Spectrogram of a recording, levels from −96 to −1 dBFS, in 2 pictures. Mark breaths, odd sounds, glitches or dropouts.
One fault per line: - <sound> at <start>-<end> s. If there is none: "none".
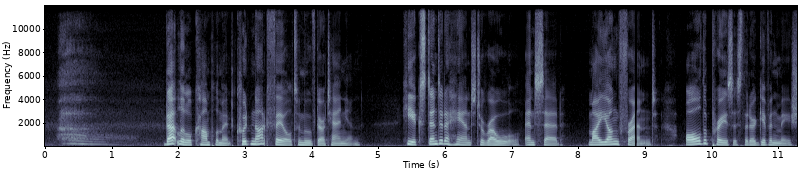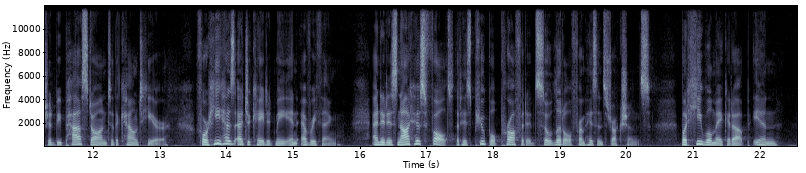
- sigh at 0.2-1.4 s
- dropout at 8.9-8.9 s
